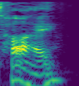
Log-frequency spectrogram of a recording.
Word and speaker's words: Thai: And then more recently we've got a guy named Ty, spelled like T-H-A-I, like the country.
